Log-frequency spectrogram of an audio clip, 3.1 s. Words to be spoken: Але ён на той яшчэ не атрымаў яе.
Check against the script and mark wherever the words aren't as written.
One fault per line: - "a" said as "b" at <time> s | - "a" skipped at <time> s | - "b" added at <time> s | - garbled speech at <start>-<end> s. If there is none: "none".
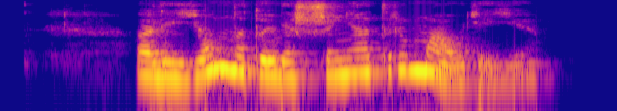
none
